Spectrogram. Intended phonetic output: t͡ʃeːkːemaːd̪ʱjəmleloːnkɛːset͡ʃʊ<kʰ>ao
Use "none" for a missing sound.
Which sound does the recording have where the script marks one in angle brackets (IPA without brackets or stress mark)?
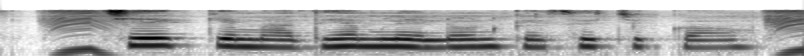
k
